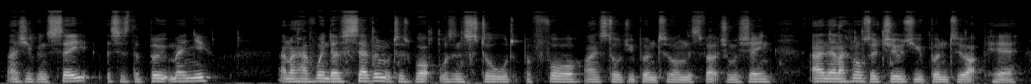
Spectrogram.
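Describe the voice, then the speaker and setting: A man giving a clear step-by-step voice-over for a software tutorial. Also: medium pitch, fairly even intonation, brisk. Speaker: tutorial creator. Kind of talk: screen-recorded software tutorial.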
